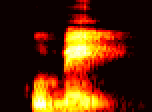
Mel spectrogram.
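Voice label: "kubik", Malay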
